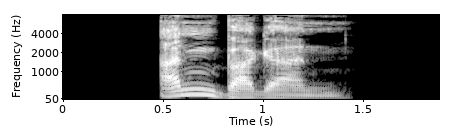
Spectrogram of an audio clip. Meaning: to flirt with, hit on
- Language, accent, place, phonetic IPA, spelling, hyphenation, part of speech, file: German, Germany, Berlin, [ˈanˌbaɡɐn], anbaggern, an‧bag‧gern, verb, De-anbaggern.ogg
